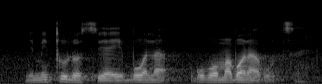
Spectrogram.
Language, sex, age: Swati, male, 21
